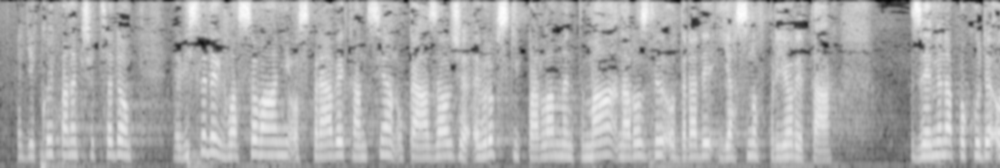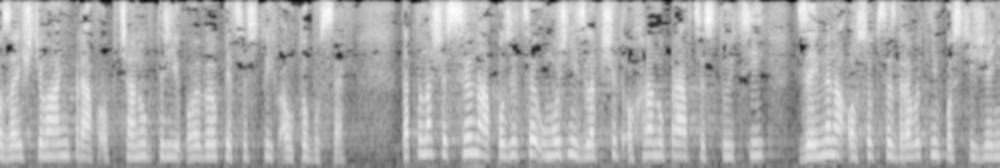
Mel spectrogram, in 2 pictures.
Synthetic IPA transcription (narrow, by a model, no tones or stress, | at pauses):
ɟɛkujɪpanɛpr̥ɛt̪sɛdo̞ | viːslɛdɛɡɦlaso̞vaːɲiːʔo̞spɾaːvjɛkant͡sɪjanʔukaːzalʒɛʔɛvɾo̞pskiːpaɾlamɛnt̪maːnaɾo̞zɟiːlʔo̞d̪ɾadɪjasno̞fpɾɪo̞ɾɪt̪aːx | zɛjmɛːnapo̞kud̪dɛʔo̞zajɪʃco̞vaːɲiːpɾaːfʔo̞̰pt͡ʃanuːkt̪ɛriːpoɛvɾo̞pjɛt͡sɛst̪ujiːfʔa̰wt̪o̞busɛx | t̪at̪o̞naʃɛsɪlnaːpo̞zɪt͡sɛʔumo̞ʒɲiːzlɛpʃɪt̪ʔo̞xɾanupɾaːft͡sɛst̪ujiːt͡siːx | zɛjmɛːna̰ʔo̞so̞psɛzd̪ɾavo̞t̪ɲiːmpo̞scɪʒɛɲiː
